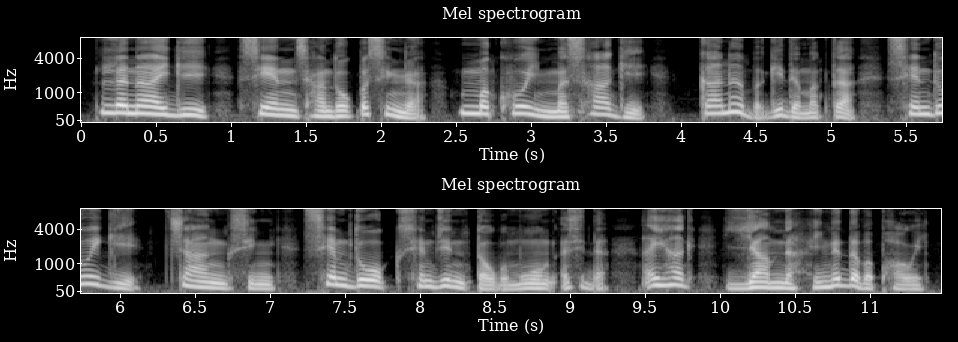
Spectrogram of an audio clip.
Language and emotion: Manipuri, disgusted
